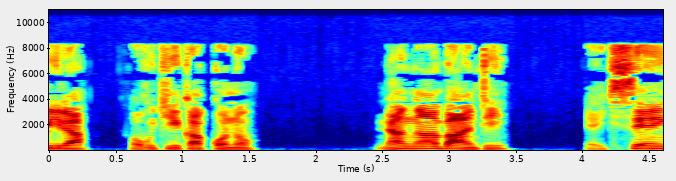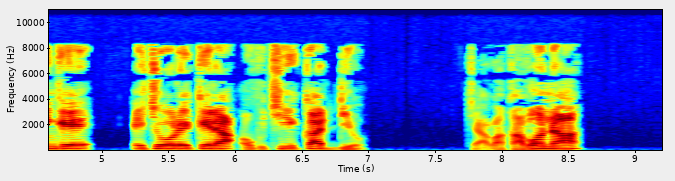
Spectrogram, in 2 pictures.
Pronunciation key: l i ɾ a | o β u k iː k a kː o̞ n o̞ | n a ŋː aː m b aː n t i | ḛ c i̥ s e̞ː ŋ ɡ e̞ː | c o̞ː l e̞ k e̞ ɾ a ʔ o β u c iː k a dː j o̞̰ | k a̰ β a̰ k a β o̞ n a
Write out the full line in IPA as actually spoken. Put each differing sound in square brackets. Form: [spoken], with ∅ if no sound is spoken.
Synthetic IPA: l i ɾ a | o β u [c] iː k a kː o̞ n o̞ | n a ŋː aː m b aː n t i | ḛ c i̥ s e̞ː ŋ ɡ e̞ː | c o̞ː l e̞ k e̞ ɾ a ʔ o β u c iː k a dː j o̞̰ | [c] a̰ β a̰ k a β o̞ n a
